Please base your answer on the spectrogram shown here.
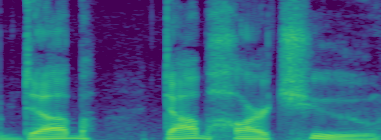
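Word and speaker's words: dobhar-chú: the tombstone the doughbar how do you spell this it's d-o-b-h-r c-h-u so dub dab har-choo is how it's spelled look well i bet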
